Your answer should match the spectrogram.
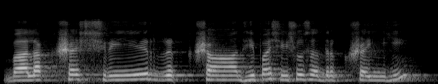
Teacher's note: Visarga changes to Repha.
